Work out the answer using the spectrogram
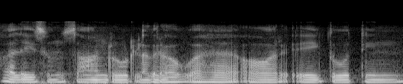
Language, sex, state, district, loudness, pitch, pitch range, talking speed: Hindi, male, Chhattisgarh, Jashpur, -17 LUFS, 105 Hz, 105-110 Hz, 150 wpm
